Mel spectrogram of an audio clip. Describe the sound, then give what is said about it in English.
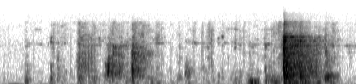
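A greased baking pan handled during baking, giving a few light knocks and scrapes, then one louder metallic clatter that rings briefly before fading. “Here's our greased pan.”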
